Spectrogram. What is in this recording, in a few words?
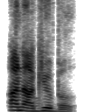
"unarguable", Indian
